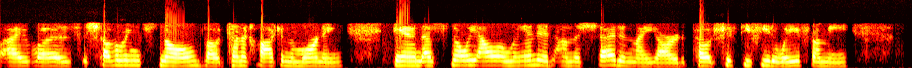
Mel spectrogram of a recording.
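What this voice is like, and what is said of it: Raspy voice. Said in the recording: “I apologize for my raspy voice this morning”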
